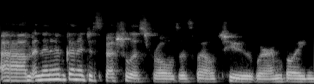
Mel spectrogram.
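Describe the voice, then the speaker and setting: This woman speaks with an American accent in a very deep, low voice. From US Midwest, Minnesota. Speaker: career coach. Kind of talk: interview. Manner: many filler words.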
